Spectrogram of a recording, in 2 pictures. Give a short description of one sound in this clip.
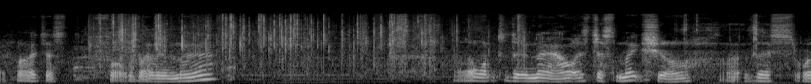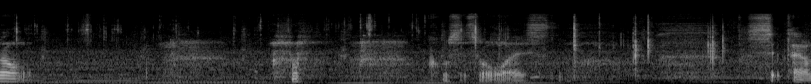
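Small plastic parts click and tap together.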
